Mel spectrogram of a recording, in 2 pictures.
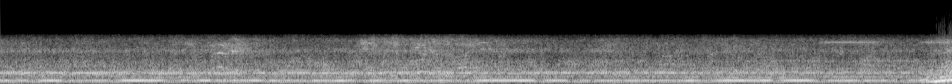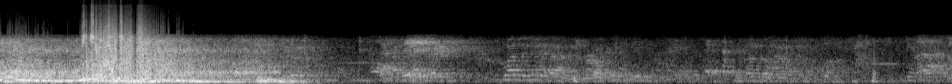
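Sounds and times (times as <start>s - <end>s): car engine idling and revving: 0.0s - 12.9s
exhaust pops and crackles: 10.2s - 12.7s.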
